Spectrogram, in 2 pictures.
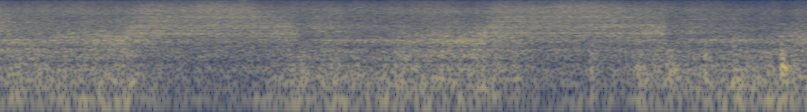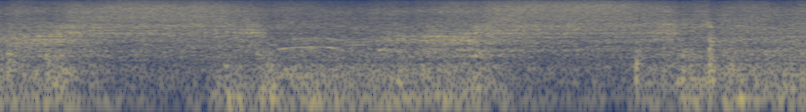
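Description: Narrow-gauge passenger train rolling slowly along the track, with a hiss that swells and fades about once a second.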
